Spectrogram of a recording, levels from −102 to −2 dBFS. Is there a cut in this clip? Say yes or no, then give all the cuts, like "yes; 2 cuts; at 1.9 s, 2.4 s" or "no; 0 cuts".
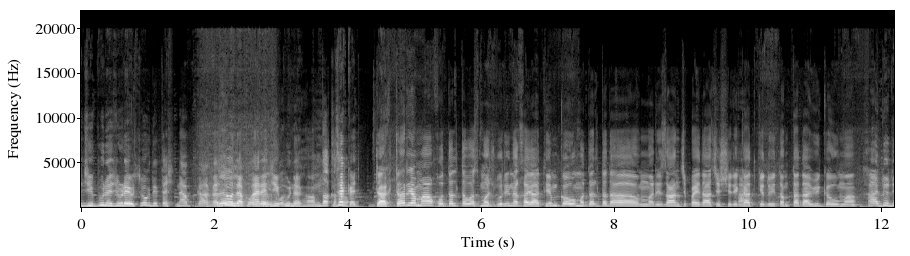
yes; 1 cut; at 4.2 s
